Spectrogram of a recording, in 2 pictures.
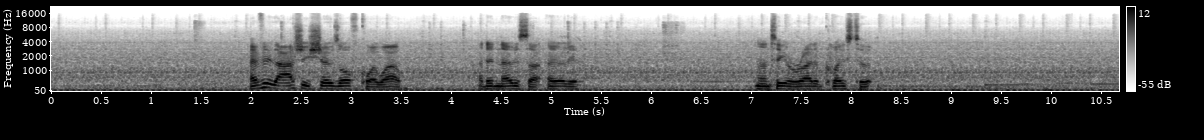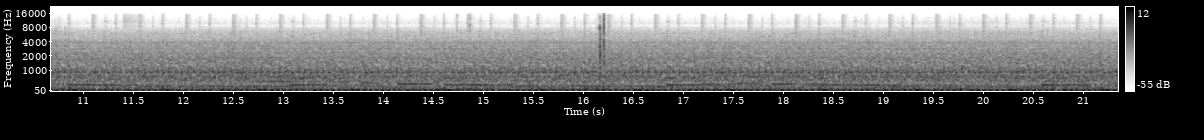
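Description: A tractor engine hums low and steady.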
